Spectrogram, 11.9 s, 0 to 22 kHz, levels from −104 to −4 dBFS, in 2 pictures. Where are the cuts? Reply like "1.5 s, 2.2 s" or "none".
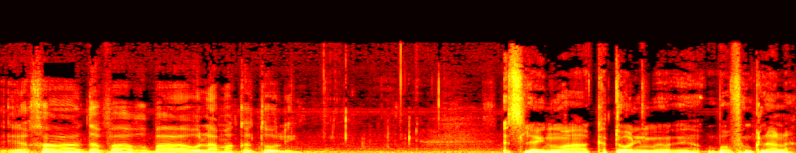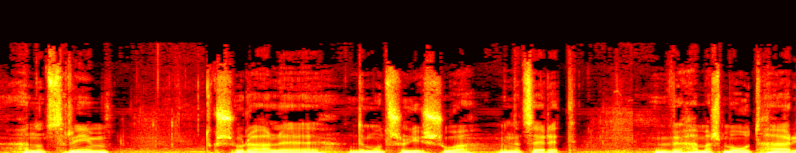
7.5 s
